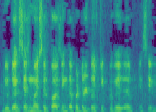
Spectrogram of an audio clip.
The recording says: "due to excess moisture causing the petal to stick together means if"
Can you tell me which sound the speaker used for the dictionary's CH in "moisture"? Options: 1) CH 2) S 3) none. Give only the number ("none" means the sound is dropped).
3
